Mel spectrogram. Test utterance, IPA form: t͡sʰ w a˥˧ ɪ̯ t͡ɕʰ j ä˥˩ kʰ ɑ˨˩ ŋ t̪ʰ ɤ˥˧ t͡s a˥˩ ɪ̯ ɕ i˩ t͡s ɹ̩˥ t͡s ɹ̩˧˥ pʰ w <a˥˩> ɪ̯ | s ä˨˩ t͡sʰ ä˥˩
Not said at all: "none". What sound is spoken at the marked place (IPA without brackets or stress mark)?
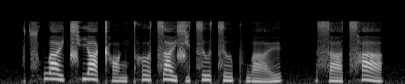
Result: a˨˩˦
